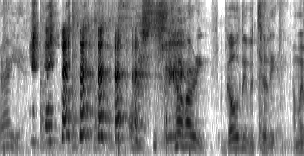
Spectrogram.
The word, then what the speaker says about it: Goldie Boutilier: Goldie Boutilier. Am I pronouncing that correct first? Because I kept contradicting myself. It's Goldie Boutilier?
